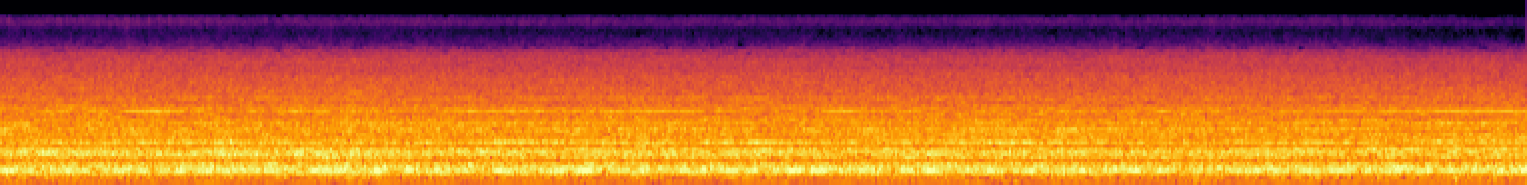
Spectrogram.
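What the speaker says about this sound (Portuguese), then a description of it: "Não tem como secar o cachorro sem barulho." A powerful Plenitude Super Turbo pet blow dryer drying a dog during grooming roars continuously at a steady pitch, close and loud, with a constant whooshing airflow and motor whine throughout.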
